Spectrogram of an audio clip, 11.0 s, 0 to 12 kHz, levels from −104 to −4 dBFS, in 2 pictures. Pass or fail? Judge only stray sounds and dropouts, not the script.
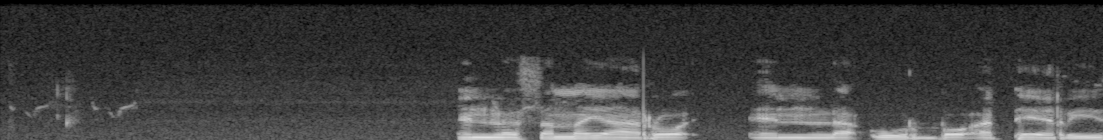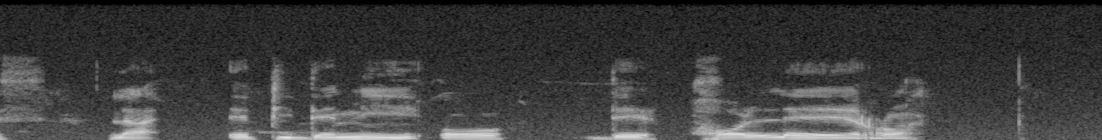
pass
